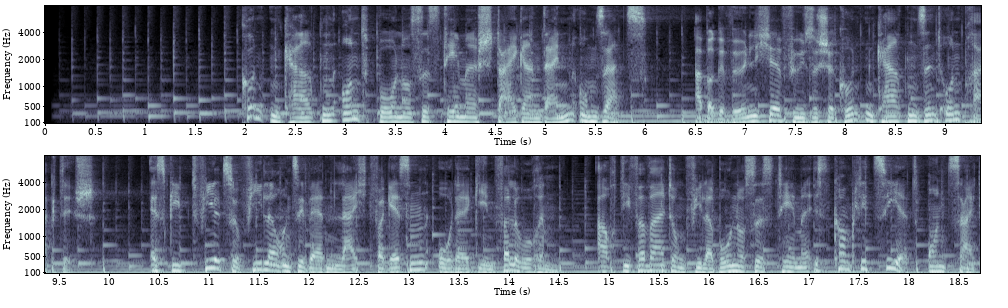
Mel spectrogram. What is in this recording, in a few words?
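German, male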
